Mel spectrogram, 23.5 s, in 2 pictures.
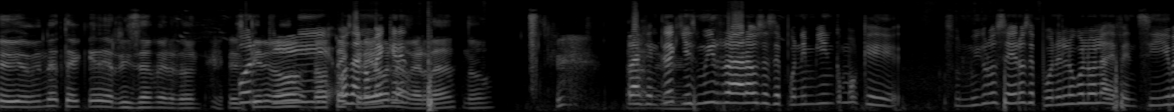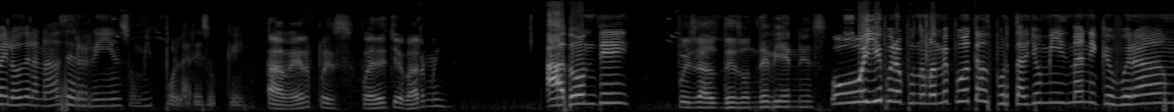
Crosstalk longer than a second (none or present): present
